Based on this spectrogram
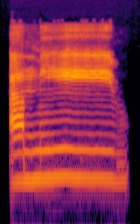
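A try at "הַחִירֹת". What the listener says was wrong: That's a chet. Achirot. Achirot.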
